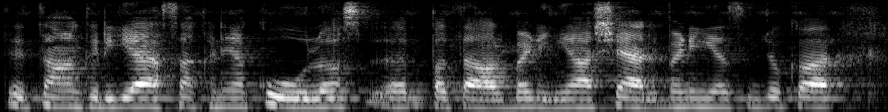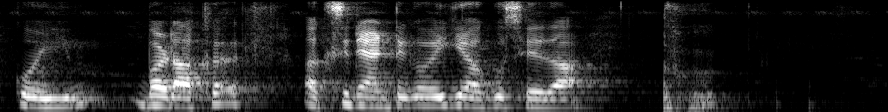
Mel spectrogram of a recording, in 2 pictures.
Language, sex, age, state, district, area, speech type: Dogri, female, 45-60, Jammu and Kashmir, Samba, rural, spontaneous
